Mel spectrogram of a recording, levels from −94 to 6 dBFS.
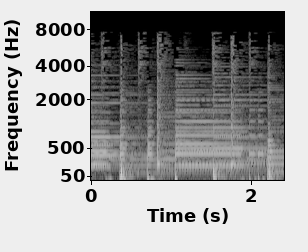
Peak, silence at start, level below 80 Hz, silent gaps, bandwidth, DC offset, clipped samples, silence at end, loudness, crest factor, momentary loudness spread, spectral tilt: -6 dBFS; 0 s; -36 dBFS; none; 8 kHz; under 0.1%; under 0.1%; 0 s; -26 LUFS; 18 dB; 5 LU; -5.5 dB/octave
